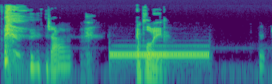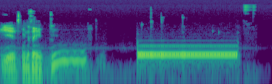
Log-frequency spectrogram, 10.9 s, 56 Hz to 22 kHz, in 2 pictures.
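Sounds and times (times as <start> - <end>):
speech: 0.6 - 1.9, 2.7 - 3.5, 5.2 - 7.3
ringback tone of an outgoing phone call: 2.2 - 4.2, 8.2 - 10.2.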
